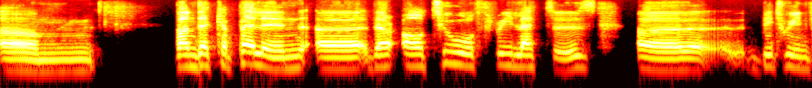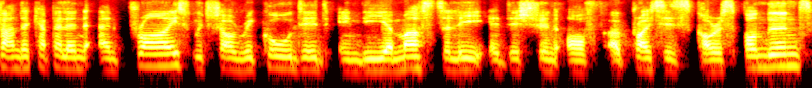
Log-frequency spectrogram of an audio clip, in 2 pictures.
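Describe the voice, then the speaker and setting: A man with a French accent speaks at a fairly slow pace in a fairly high pitch, his dark, mellow tone carrying ordinary pitch variation in a dry, close sound with no echo against a quiet background. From France. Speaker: historian. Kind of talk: lecture. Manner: halting, many fillers.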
